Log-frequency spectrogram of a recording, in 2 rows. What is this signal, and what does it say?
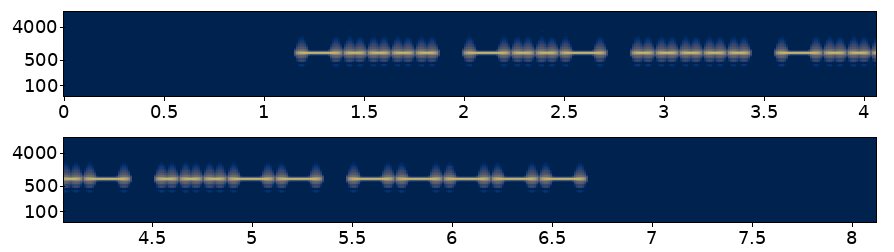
Morse code, heard as a keyed tone, about 20 wpm, 800 Hz. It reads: 6X5<BT>30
